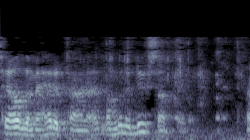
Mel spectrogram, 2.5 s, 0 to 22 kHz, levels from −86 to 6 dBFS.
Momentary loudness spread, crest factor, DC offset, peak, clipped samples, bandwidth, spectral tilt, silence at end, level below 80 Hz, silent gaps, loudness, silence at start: 20 LU; 18 dB; under 0.1%; -4 dBFS; under 0.1%; 7.6 kHz; -5.5 dB/octave; 0 s; -46 dBFS; none; -22 LUFS; 0 s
